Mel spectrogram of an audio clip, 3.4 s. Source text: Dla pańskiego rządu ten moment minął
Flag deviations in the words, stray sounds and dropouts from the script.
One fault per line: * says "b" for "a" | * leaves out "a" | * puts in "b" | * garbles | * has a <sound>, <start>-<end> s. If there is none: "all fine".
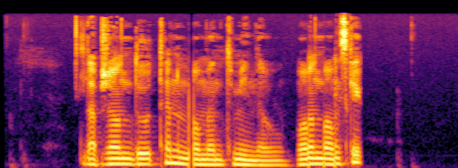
* leaves out "pańskiego"
* has a dropout, 1.4-1.4 s
* garbles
